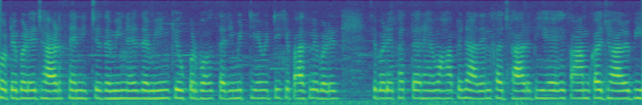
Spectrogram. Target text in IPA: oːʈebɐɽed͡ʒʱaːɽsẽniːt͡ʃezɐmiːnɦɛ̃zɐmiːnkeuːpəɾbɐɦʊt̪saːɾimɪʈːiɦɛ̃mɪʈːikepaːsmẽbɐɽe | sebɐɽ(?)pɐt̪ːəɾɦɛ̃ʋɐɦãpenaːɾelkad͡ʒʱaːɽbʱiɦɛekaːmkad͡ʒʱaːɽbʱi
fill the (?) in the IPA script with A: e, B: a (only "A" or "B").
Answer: A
